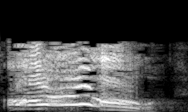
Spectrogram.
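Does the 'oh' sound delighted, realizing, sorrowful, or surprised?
delighted. It is said in a delighted, thrilled tone. The speaker is thrilled by a gift.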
